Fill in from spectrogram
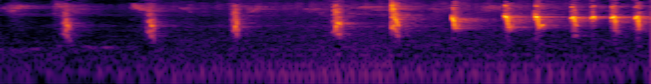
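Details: Kecial kombo song used as a lure and model for cage birds: evenly spaced high chips that speed up into a quick run of sharp, ringing notes.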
